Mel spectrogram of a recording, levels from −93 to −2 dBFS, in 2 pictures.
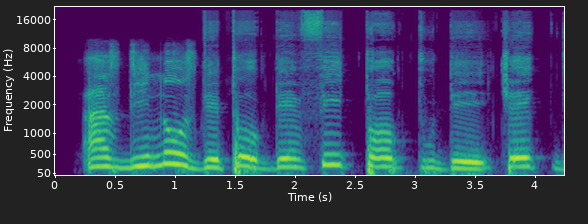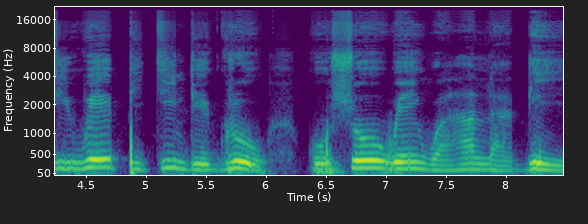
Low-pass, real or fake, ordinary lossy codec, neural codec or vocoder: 19.8 kHz; fake; Opus, 24 kbps; vocoder, 44.1 kHz, 128 mel bands every 256 samples, BigVGAN v2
